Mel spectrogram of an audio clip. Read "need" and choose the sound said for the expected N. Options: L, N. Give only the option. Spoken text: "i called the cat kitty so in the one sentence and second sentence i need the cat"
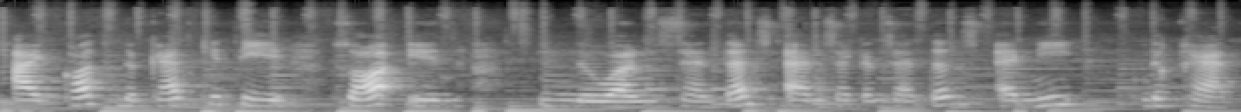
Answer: N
